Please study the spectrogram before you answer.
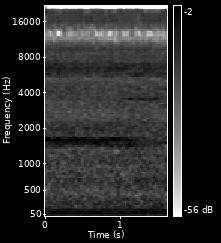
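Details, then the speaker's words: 1992 Ford F-150 with E4OD automatic, cold start after new thermostat, PCV valve and breather; steady, even low rumble with a faint constant whistle, no misses, idling down smoothly. Normal idle. "wow that is incredibly smooth that is running so well sounds good"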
